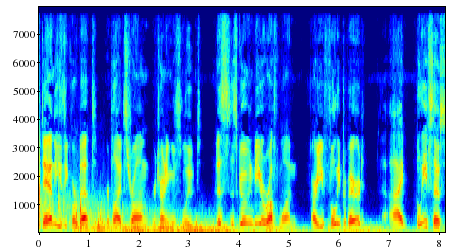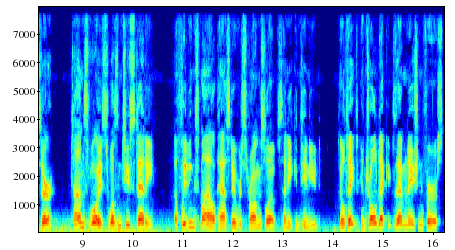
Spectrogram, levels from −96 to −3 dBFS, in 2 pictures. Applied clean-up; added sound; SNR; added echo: none; Thunder; 9 dB; none.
